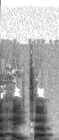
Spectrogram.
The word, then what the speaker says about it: hater: From the hater. – From the hater. – Yeah, I need to hear the H. Hater.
